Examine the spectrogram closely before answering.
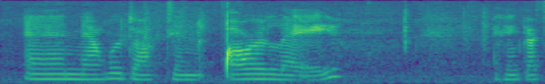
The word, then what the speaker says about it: Arles: I think last night and now we're docked in Arlay. I think that's how you say it. The S is silent.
